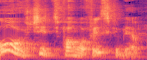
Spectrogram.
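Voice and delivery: mock overjoyed; mock sudden recovery. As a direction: play the miraculous cure with glee. François suddenly cured.

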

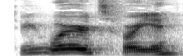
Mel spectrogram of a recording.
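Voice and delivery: ordinary delivery

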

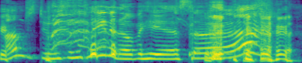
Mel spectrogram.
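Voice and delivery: high, slow Southern maid voice; hammed-up Southern accent. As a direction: put on a high, drawn-out Southern drawl. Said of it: "I don't know why I'm Southern either".

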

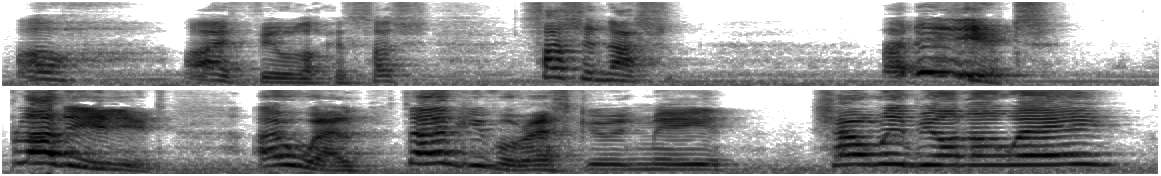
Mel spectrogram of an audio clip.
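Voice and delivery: high, loud, self-mocking laugh; flustered nobleman. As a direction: berate yourself theatrically. Prisoner realizes door was unlocked.

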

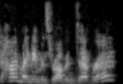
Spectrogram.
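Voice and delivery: soft slate rising into a question on "Deverett"; upspeak slate. Shown as a demonstration. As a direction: introduce yourself as if asking, lifting "Deverett". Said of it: "even with slating".

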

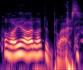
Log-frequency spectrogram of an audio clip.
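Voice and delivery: laughing mock gush. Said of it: "mock enthusiasm laughing".

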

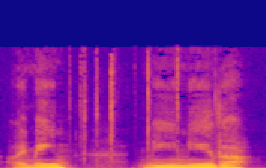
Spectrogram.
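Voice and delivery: high, loud little squeak; tiny mouse voice. A narrator's reading. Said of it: "that was the mouse there too".

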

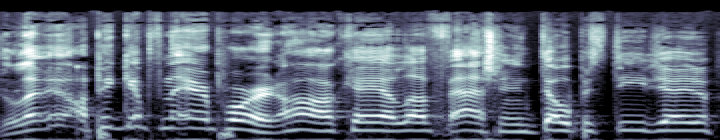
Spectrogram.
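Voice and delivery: bright high greeting; high friendly mimic. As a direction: chirp it like an excited host.

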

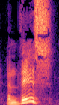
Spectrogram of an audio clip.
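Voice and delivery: high, loud build-up; presenting. A narrator's reading. Alf presents the comic, announcing grandly. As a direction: announce with a flourish, left hanging.

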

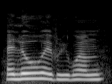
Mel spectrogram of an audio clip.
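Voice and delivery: ordinary talk, nothing marked

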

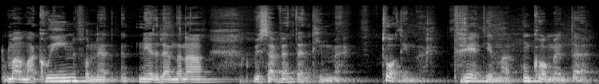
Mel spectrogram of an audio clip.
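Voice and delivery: ordinary delivery

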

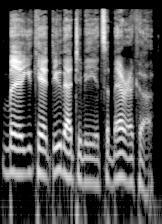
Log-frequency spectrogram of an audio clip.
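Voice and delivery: mock blubbering protest; put-on voice of an indignant shopper; whiny objector. Imitating Walmart shoppers protesting the rule, whiny mock voice. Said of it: "they'd be like".

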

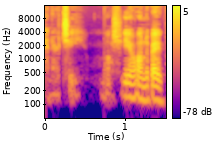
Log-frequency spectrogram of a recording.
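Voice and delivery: hushed, puzzled aside; baffled undertone. Acted. Bandmates reacting to his energy talk, quietly baffled. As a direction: drop to a quiet, bewildered mumble.

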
